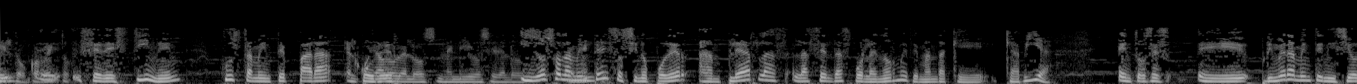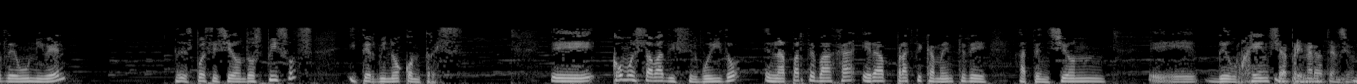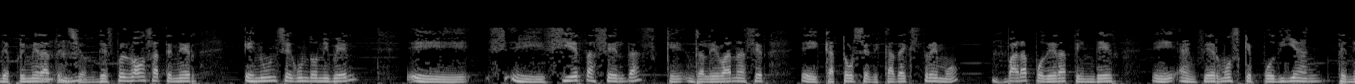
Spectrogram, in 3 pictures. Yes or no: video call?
no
